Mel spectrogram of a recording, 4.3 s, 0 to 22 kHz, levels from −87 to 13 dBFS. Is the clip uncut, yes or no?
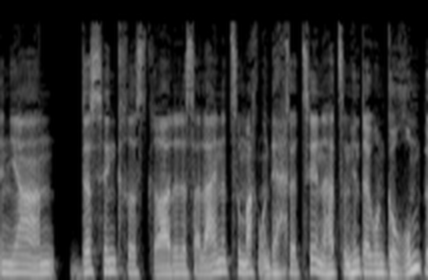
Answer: no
